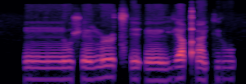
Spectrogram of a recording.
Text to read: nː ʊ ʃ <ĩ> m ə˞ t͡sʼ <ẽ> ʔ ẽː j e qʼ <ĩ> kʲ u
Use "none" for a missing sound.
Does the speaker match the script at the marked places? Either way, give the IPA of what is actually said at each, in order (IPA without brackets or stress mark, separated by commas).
ẽ, e, ĩ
